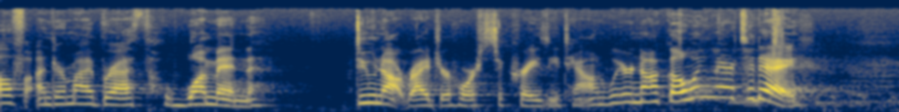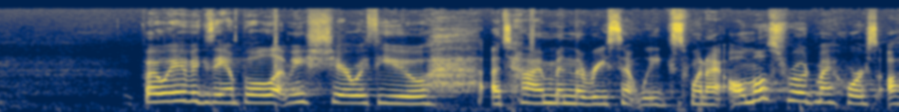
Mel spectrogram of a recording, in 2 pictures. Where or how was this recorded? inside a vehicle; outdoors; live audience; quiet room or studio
live audience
